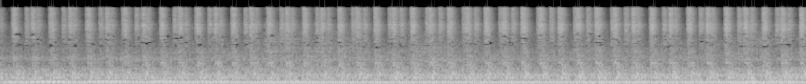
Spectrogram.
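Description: Volvo truck's diesel engine idling steadily, with an even ticking about five times a second over it.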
